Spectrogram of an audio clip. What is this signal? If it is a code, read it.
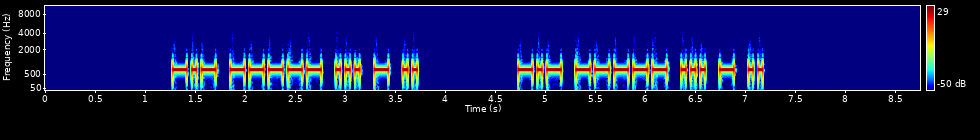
Morse code, heard as a keyed tone, about 25 wpm, 700 Hz. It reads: K0STI K0STI
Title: USA Call Signs - 5 Characters - Repeated 2x - 25wpm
